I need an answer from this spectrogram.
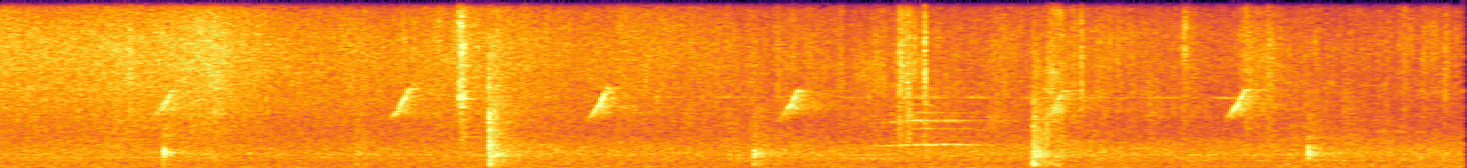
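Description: A small bird repeats a short, high rising chirp about every second and a half over steady outdoor background noise. About five sharp clicks or snaps stand out among the chirps, two of them louder than the rest.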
